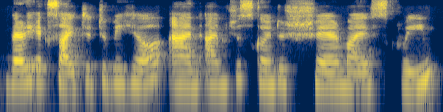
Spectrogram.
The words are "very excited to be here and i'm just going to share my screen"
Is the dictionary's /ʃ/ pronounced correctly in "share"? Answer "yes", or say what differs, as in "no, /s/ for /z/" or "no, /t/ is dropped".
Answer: yes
